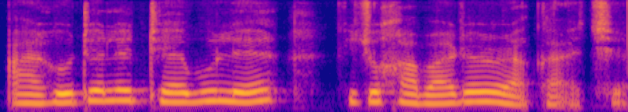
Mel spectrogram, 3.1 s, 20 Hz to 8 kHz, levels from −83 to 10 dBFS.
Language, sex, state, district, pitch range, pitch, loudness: Bengali, female, Assam, Hailakandi, 190-220 Hz, 210 Hz, -13 LUFS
